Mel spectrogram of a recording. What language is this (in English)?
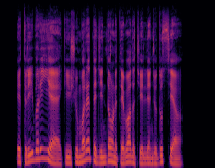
Kangri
